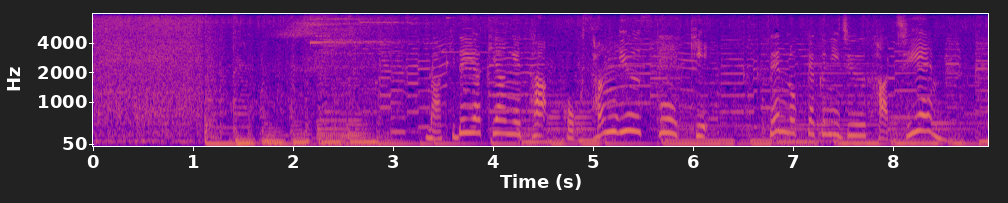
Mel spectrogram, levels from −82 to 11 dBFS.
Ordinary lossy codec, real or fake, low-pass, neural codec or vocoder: none; real; none; none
